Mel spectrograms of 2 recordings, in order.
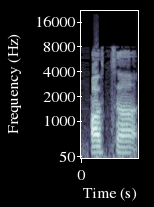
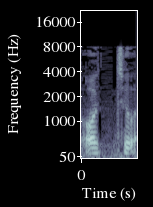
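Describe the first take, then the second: First: The words are blended into one reduced word. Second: Both words are said fully and separately. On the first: "as Ata in informal speech" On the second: "pronounce Otto"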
